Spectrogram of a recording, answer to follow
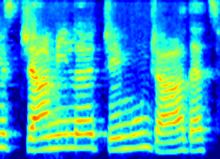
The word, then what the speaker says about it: Yamile: from Ohio awesome so again my name is Jamila German JA that's how you pronounce it and you can find me at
